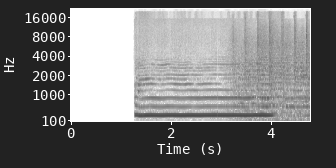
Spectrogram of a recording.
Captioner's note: blows horn normally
